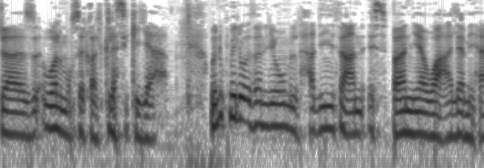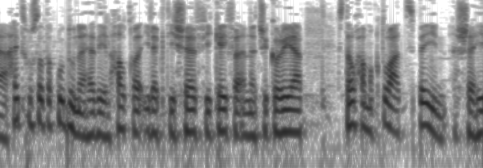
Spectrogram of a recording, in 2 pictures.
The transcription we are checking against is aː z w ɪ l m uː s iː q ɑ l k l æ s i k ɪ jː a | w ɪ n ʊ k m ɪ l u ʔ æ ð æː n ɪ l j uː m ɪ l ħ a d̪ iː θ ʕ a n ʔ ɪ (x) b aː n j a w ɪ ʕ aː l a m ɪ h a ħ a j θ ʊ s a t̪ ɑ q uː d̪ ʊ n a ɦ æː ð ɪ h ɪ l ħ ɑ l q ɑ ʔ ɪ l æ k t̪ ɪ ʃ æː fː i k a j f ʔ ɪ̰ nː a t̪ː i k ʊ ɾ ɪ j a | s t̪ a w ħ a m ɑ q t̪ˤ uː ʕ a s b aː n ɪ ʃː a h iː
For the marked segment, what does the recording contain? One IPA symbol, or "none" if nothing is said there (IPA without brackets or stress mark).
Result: s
